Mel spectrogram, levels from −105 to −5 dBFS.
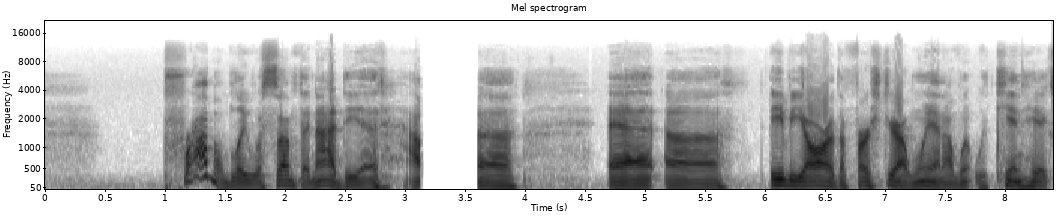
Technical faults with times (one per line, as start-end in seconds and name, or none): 3.12-3.63 playback stall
